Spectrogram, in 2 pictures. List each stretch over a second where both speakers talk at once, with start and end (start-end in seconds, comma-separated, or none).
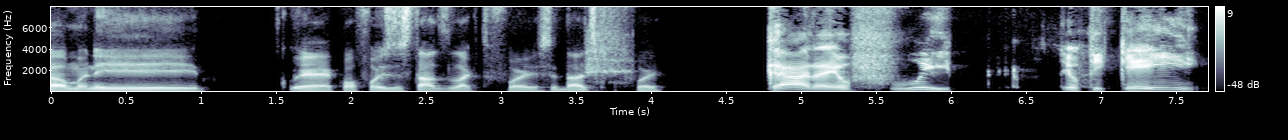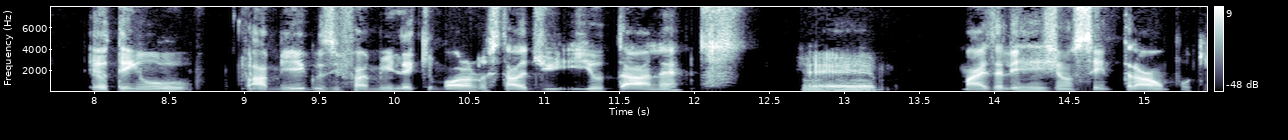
none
